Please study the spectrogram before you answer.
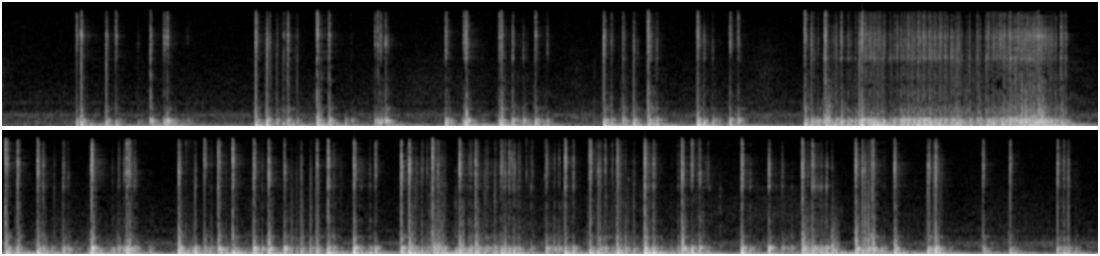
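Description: Fingertips and long rhinestone-decorated nails tap and scratch all over the round, hollow metal mesh grille of a large condenser microphone. Dense, quick, bassy tapping starts and stops in bursts. Around the middle, a steadier stretch of rubbing and scratching rises into a hiss before the tapping resumes.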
